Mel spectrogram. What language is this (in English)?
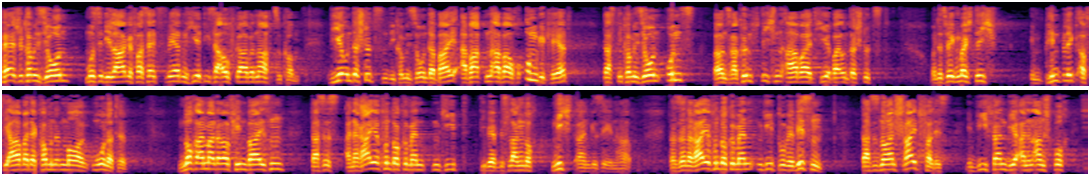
German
